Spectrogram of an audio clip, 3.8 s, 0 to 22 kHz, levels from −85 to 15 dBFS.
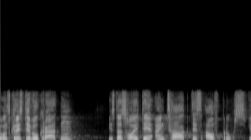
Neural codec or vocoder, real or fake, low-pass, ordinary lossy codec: codec, 16 kHz, 4 kbps, X-Codec, HuBERT features, trained on LibriSpeech; fake; none; none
